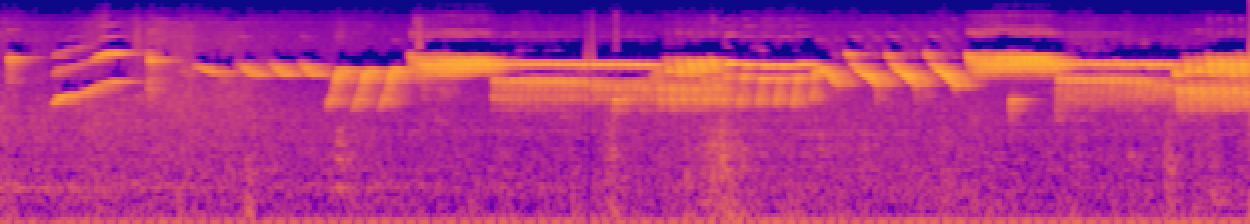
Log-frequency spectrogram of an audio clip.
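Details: Pet canary singing a long continuous song of rapid rolling trills and sweeping whistled notes, shifting between buzzy high rolls and clearer tones, over a steady low electrical hum.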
